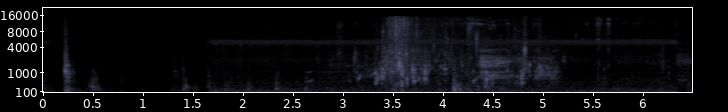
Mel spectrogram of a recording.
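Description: A small largemouth bass splashing at the water's surface as it is hooked and reeled in. The loudest splash comes about three and a half seconds in, and more splashing follows for a second or so.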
